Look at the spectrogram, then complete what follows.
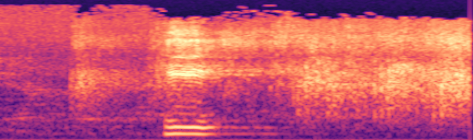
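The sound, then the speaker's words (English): A crowd breaks into clapping, a steady wash of many hands that carries on to the end, with a man's voice briefly speaking over it. “Oh, don't clap.”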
